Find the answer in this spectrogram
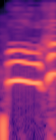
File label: weird lanky voice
